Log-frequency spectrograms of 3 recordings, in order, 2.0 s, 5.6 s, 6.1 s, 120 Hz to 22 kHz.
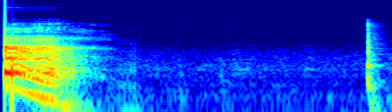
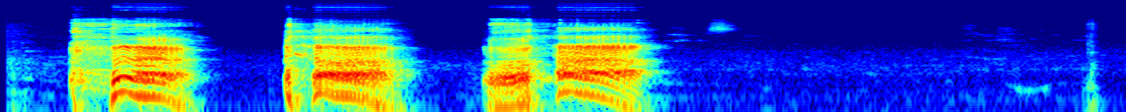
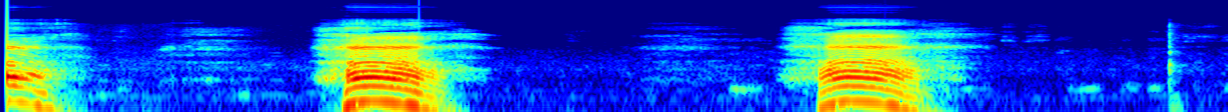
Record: {"cough_length": "2.0 s", "cough_amplitude": 27911, "cough_signal_mean_std_ratio": 0.27, "three_cough_length": "5.6 s", "three_cough_amplitude": 29517, "three_cough_signal_mean_std_ratio": 0.45, "exhalation_length": "6.1 s", "exhalation_amplitude": 29152, "exhalation_signal_mean_std_ratio": 0.35, "survey_phase": "alpha (2021-03-01 to 2021-08-12)", "age": "65+", "gender": "Male", "wearing_mask": "No", "symptom_fatigue": true, "smoker_status": "Ex-smoker", "respiratory_condition_asthma": false, "respiratory_condition_other": false, "recruitment_source": "REACT", "submission_delay": "1 day", "covid_test_result": "Negative", "covid_test_method": "RT-qPCR"}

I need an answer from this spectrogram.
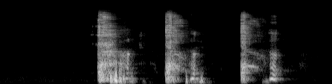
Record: {"three_cough_length": "3.3 s", "three_cough_amplitude": 32768, "three_cough_signal_mean_std_ratio": 0.38, "survey_phase": "alpha (2021-03-01 to 2021-08-12)", "age": "18-44", "gender": "Female", "wearing_mask": "No", "symptom_none": true, "smoker_status": "Ex-smoker", "respiratory_condition_asthma": false, "respiratory_condition_other": false, "recruitment_source": "REACT", "submission_delay": "1 day", "covid_test_result": "Negative", "covid_test_method": "RT-qPCR"}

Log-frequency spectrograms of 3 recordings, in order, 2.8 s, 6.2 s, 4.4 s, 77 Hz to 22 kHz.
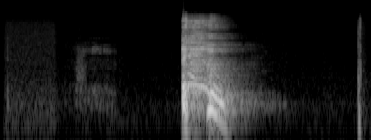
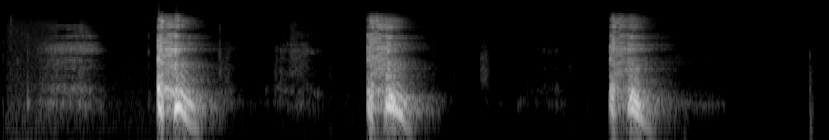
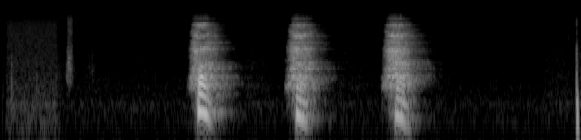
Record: {"cough_length": "2.8 s", "cough_amplitude": 28122, "cough_signal_mean_std_ratio": 0.27, "three_cough_length": "6.2 s", "three_cough_amplitude": 28497, "three_cough_signal_mean_std_ratio": 0.25, "exhalation_length": "4.4 s", "exhalation_amplitude": 16528, "exhalation_signal_mean_std_ratio": 0.26, "survey_phase": "beta (2021-08-13 to 2022-03-07)", "age": "45-64", "gender": "Female", "wearing_mask": "No", "symptom_none": true, "smoker_status": "Never smoked", "respiratory_condition_asthma": false, "respiratory_condition_other": false, "recruitment_source": "REACT", "submission_delay": "2 days", "covid_test_result": "Negative", "covid_test_method": "RT-qPCR", "influenza_a_test_result": "Negative", "influenza_b_test_result": "Negative"}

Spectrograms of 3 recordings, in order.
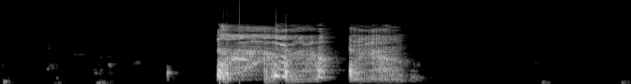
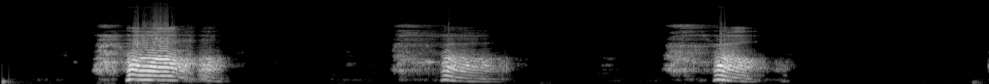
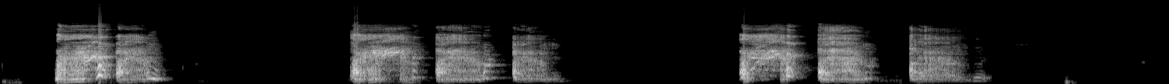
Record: {"cough_length": "6.3 s", "cough_amplitude": 32768, "cough_signal_mean_std_ratio": 0.38, "exhalation_length": "9.9 s", "exhalation_amplitude": 32768, "exhalation_signal_mean_std_ratio": 0.35, "three_cough_length": "11.7 s", "three_cough_amplitude": 32768, "three_cough_signal_mean_std_ratio": 0.45, "survey_phase": "beta (2021-08-13 to 2022-03-07)", "age": "65+", "gender": "Female", "wearing_mask": "No", "symptom_cough_any": true, "symptom_runny_or_blocked_nose": true, "symptom_shortness_of_breath": true, "symptom_sore_throat": true, "symptom_abdominal_pain": true, "symptom_fatigue": true, "symptom_headache": true, "symptom_change_to_sense_of_smell_or_taste": true, "smoker_status": "Ex-smoker", "respiratory_condition_asthma": true, "respiratory_condition_other": true, "recruitment_source": "Test and Trace", "submission_delay": "1 day", "covid_test_result": "Positive", "covid_test_method": "RT-qPCR", "covid_ct_value": 14.6, "covid_ct_gene": "ORF1ab gene", "covid_ct_mean": 15.2, "covid_viral_load": "10000000 copies/ml", "covid_viral_load_category": "High viral load (>1M copies/ml)"}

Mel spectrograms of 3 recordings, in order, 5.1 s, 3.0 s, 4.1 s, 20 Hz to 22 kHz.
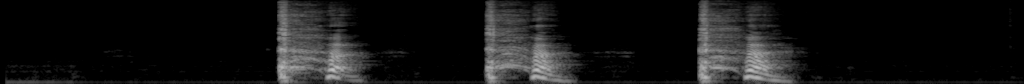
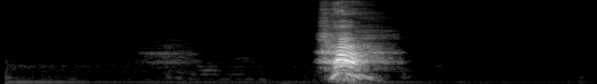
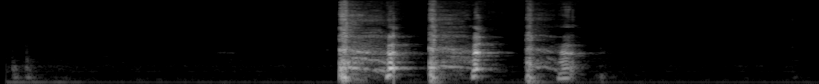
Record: {"three_cough_length": "5.1 s", "three_cough_amplitude": 7106, "three_cough_signal_mean_std_ratio": 0.32, "exhalation_length": "3.0 s", "exhalation_amplitude": 32768, "exhalation_signal_mean_std_ratio": 0.18, "cough_length": "4.1 s", "cough_amplitude": 9449, "cough_signal_mean_std_ratio": 0.24, "survey_phase": "beta (2021-08-13 to 2022-03-07)", "age": "65+", "gender": "Female", "wearing_mask": "No", "symptom_change_to_sense_of_smell_or_taste": true, "smoker_status": "Never smoked", "respiratory_condition_asthma": false, "respiratory_condition_other": false, "recruitment_source": "REACT", "submission_delay": "1 day", "covid_test_result": "Negative", "covid_test_method": "RT-qPCR", "influenza_a_test_result": "Negative", "influenza_b_test_result": "Negative"}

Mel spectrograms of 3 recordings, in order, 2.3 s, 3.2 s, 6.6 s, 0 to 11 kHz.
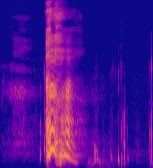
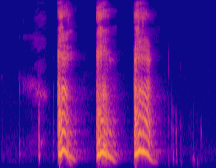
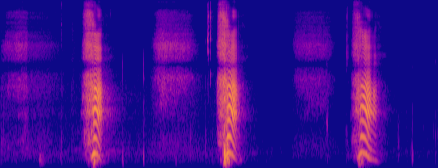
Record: {"cough_length": "2.3 s", "cough_amplitude": 32767, "cough_signal_mean_std_ratio": 0.31, "three_cough_length": "3.2 s", "three_cough_amplitude": 32767, "three_cough_signal_mean_std_ratio": 0.38, "exhalation_length": "6.6 s", "exhalation_amplitude": 31835, "exhalation_signal_mean_std_ratio": 0.26, "survey_phase": "beta (2021-08-13 to 2022-03-07)", "age": "18-44", "gender": "Female", "wearing_mask": "No", "symptom_none": true, "smoker_status": "Never smoked", "respiratory_condition_asthma": false, "respiratory_condition_other": false, "recruitment_source": "REACT", "covid_test_method": "RT-qPCR"}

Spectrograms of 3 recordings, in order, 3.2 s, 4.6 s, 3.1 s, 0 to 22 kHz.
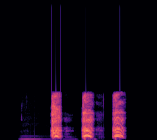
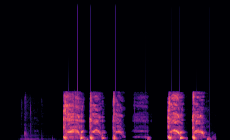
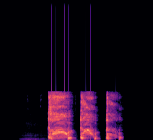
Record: {"exhalation_length": "3.2 s", "exhalation_amplitude": 28700, "exhalation_signal_mean_std_ratio": 0.37, "cough_length": "4.6 s", "cough_amplitude": 31563, "cough_signal_mean_std_ratio": 0.44, "three_cough_length": "3.1 s", "three_cough_amplitude": 29866, "three_cough_signal_mean_std_ratio": 0.47, "survey_phase": "beta (2021-08-13 to 2022-03-07)", "age": "45-64", "gender": "Female", "wearing_mask": "No", "symptom_cough_any": true, "symptom_change_to_sense_of_smell_or_taste": true, "symptom_loss_of_taste": true, "symptom_other": true, "symptom_onset": "3 days", "smoker_status": "Never smoked", "respiratory_condition_asthma": false, "respiratory_condition_other": false, "recruitment_source": "Test and Trace", "submission_delay": "2 days", "covid_test_result": "Positive", "covid_test_method": "ePCR"}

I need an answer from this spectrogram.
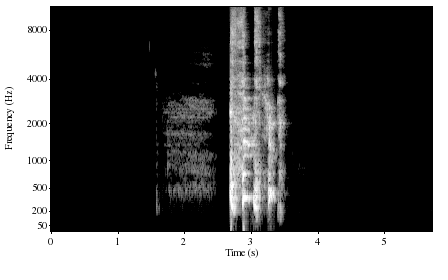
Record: {"cough_length": "5.7 s", "cough_amplitude": 29204, "cough_signal_mean_std_ratio": 0.22, "survey_phase": "beta (2021-08-13 to 2022-03-07)", "age": "65+", "gender": "Male", "wearing_mask": "No", "symptom_none": true, "smoker_status": "Never smoked", "respiratory_condition_asthma": false, "respiratory_condition_other": false, "recruitment_source": "REACT", "submission_delay": "1 day", "covid_test_result": "Negative", "covid_test_method": "RT-qPCR", "influenza_a_test_result": "Negative", "influenza_b_test_result": "Negative"}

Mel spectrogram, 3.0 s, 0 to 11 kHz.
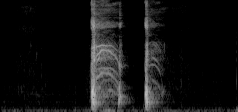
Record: {"cough_length": "3.0 s", "cough_amplitude": 12048, "cough_signal_mean_std_ratio": 0.23, "survey_phase": "beta (2021-08-13 to 2022-03-07)", "age": "45-64", "gender": "Female", "wearing_mask": "No", "symptom_none": true, "smoker_status": "Never smoked", "respiratory_condition_asthma": false, "respiratory_condition_other": true, "recruitment_source": "REACT", "submission_delay": "1 day", "covid_test_result": "Negative", "covid_test_method": "RT-qPCR", "influenza_a_test_result": "Unknown/Void", "influenza_b_test_result": "Unknown/Void"}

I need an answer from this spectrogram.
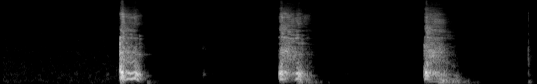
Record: {"three_cough_length": "5.4 s", "three_cough_amplitude": 32746, "three_cough_signal_mean_std_ratio": 0.26, "survey_phase": "beta (2021-08-13 to 2022-03-07)", "age": "18-44", "gender": "Male", "wearing_mask": "No", "symptom_none": true, "symptom_onset": "12 days", "smoker_status": "Never smoked", "respiratory_condition_asthma": false, "respiratory_condition_other": false, "recruitment_source": "REACT", "submission_delay": "2 days", "covid_test_result": "Negative", "covid_test_method": "RT-qPCR", "influenza_a_test_result": "Negative", "influenza_b_test_result": "Negative"}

